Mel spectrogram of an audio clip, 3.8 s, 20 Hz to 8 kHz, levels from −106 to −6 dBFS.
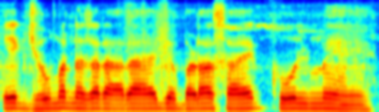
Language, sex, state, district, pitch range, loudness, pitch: Hindi, male, Uttar Pradesh, Lucknow, 130-135 Hz, -15 LUFS, 135 Hz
